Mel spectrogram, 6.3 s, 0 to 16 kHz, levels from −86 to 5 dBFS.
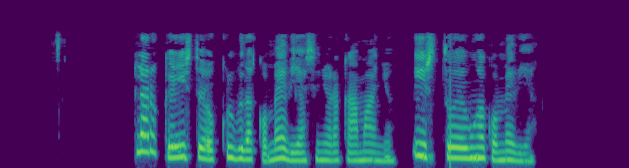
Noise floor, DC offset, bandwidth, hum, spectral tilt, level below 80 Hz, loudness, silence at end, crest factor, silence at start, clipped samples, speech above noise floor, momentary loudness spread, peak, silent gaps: under -90 dBFS; under 0.1%; 7.8 kHz; none; -5.5 dB/octave; -58 dBFS; -18 LUFS; 0.95 s; 18 dB; 0.55 s; under 0.1%; over 73 dB; 8 LU; 0 dBFS; 0.66-1.33 s, 3.98-4.11 s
